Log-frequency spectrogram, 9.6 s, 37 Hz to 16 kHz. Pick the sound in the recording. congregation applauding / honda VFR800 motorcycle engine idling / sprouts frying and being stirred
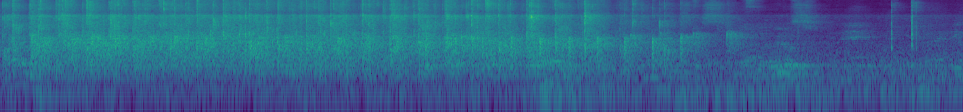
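congregation applauding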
